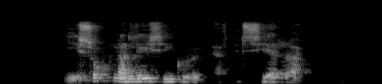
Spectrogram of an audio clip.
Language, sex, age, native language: Icelandic, male, 50-59, Icelandic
